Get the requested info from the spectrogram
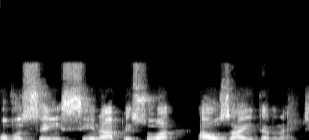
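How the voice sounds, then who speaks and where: Speaking in a plain, everyday voice, a man uses a fairly high pitch and lively intonation at a fairly slow pace. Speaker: podcast host. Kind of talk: casual interview chat. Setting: home studio.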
